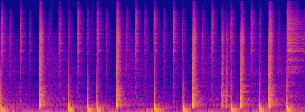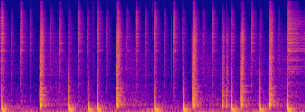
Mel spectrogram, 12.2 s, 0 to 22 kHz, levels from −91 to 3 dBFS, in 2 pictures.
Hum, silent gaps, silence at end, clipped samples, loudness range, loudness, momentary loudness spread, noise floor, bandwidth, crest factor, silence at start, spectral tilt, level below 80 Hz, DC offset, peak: none; none; 0 s; under 0.1%; 1 LU; -24 LUFS; 14 LU; -42 dBFS; over 20 kHz; 22 dB; 0 s; -4.5 dB/octave; -30 dBFS; 0.1%; 0 dBFS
